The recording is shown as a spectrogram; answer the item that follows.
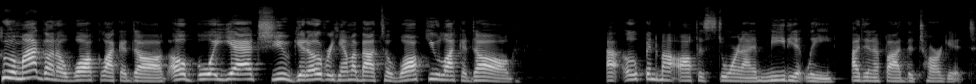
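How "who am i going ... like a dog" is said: loud, harsh, barking yell. Retelling a taunt heard down a hallway: imitating a loud harsh voice. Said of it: "very loud and a harsh tone".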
